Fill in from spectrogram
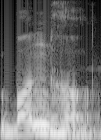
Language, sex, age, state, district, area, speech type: Bengali, male, 30-45, West Bengal, North 24 Parganas, rural, read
